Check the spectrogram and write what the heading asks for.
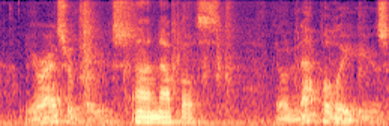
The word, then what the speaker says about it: Napoli: No, Napoli is how they pronounce that.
